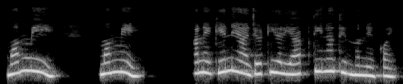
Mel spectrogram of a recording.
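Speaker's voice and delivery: put-on a tattling kid calling for her mum; whiny child calling mummy. Little girl calls mummy to complain about her cousin.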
